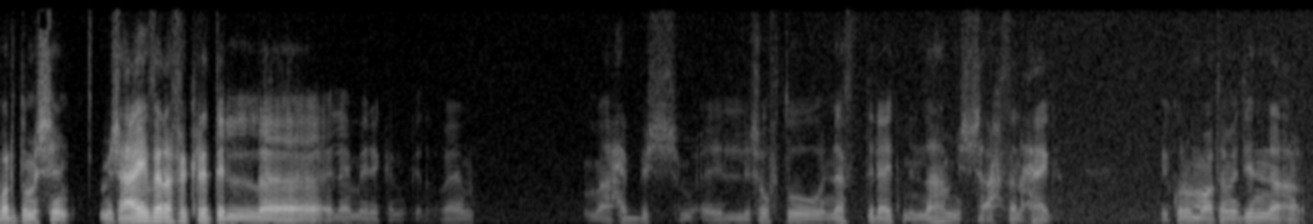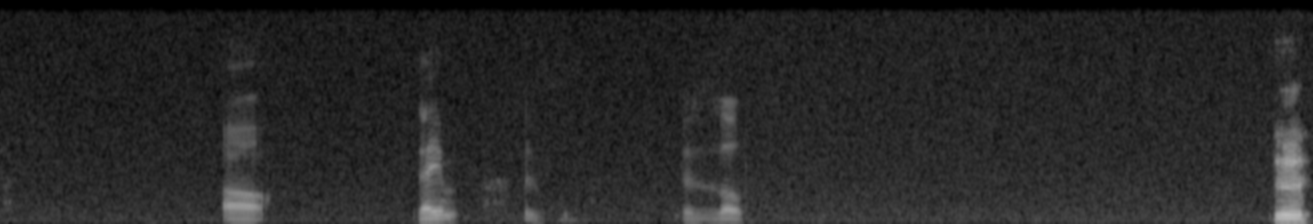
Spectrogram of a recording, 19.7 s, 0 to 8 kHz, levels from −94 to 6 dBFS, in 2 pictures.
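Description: From 3.3 to 9.85 s comes automatic gain rising: after the talker moves away around 2.5 s, the input drops about 21 dB, and the gain control gradually adds about 12 dB. Voice and room noise swell together, which a talker simply leaning closer would not cause.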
